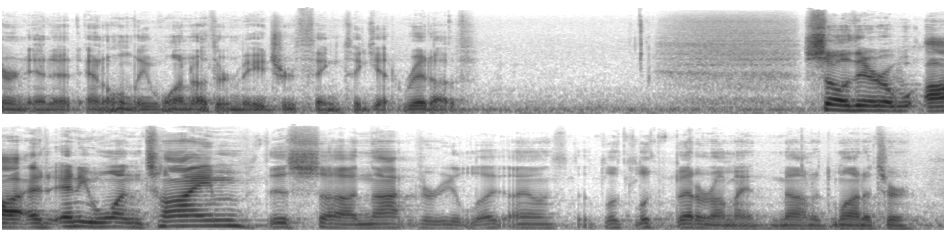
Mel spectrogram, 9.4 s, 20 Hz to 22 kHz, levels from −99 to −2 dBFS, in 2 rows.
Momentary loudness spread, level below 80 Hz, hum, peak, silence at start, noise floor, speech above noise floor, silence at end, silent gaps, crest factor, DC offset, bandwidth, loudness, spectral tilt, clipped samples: 20 LU; -62 dBFS; none; -6 dBFS; 0 s; -49 dBFS; 22 dB; 0 s; none; 20 dB; under 0.1%; 16 kHz; -26 LUFS; -4.5 dB/octave; under 0.1%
